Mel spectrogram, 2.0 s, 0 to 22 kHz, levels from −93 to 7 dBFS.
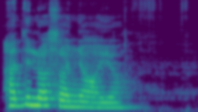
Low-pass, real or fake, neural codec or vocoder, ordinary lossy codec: none; real; none; none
